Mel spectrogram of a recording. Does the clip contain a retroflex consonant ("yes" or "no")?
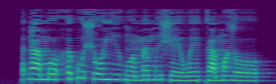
no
